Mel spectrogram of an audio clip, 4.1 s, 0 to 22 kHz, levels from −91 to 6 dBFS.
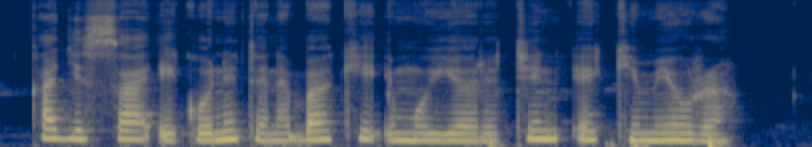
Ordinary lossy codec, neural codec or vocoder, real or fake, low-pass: none; none; real; none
